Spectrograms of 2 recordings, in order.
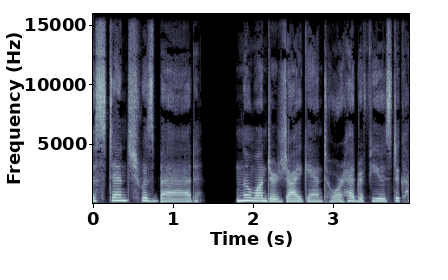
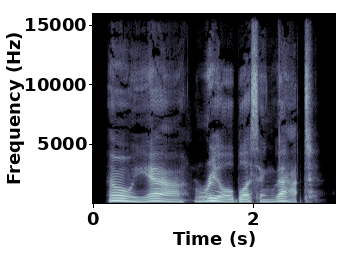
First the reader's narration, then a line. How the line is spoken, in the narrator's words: Bobby grunted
